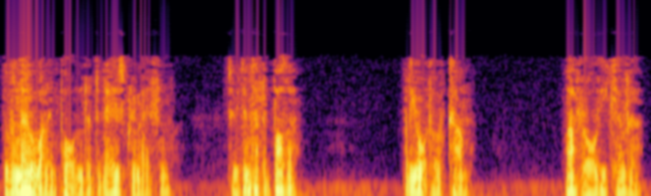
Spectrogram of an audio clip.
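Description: A man voicing a grieving, bitter young woman of twenty-nine, speaking softly and quietly. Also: a bass voice, brisk, pauses often, a little hiss or hum. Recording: tinny phone-like sound.

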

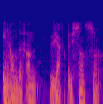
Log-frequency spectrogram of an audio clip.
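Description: A man's voice: rumbling low, expressive, normal speed, phone-quality sound. A man reading out scripted radio play credits as the announcer.

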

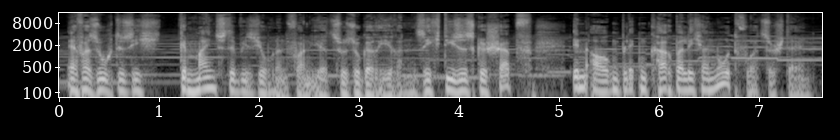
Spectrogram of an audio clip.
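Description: A man narrating a radio drama in a literary, dramatic style, with deliberate phrasing and emphatic pauses. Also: fairly low pitch, vocal fry.

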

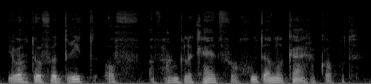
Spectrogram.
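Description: Low, mellow guilt-ridden lover. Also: male voice, a little fast, slightly rough. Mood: tender, troubled. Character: guilt-ridden male lover of a new widow. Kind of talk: Dutch radio play acting.

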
